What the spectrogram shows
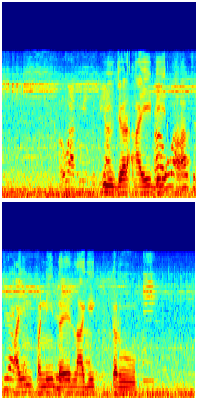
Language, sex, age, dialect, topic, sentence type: Maithili, male, 31-35, Bajjika, banking, statement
